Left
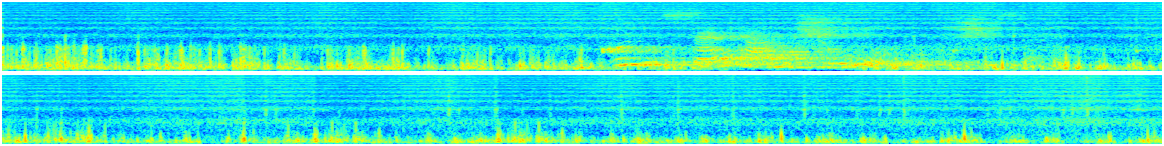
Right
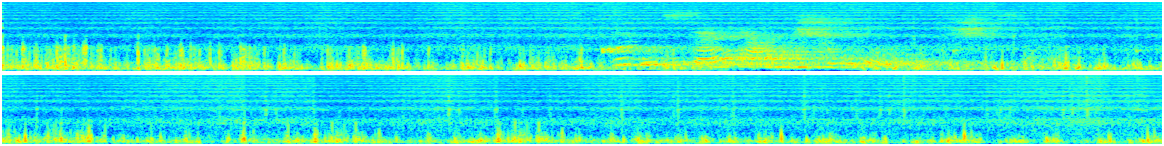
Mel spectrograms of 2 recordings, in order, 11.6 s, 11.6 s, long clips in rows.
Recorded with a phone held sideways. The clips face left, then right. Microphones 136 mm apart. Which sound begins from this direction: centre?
A woman speaking, at 3.0 s.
